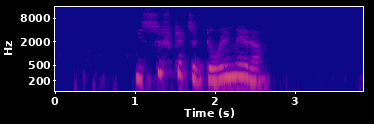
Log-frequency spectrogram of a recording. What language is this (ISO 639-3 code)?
kab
